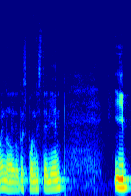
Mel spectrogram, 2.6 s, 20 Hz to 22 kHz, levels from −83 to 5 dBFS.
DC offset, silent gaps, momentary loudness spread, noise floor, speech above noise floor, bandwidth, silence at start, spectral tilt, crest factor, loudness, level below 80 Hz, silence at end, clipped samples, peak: under 0.1%; none; 12 LU; -60 dBFS; 34 dB; 8.8 kHz; 0 s; -8.5 dB/octave; 20 dB; -28 LUFS; -74 dBFS; 0 s; under 0.1%; -6 dBFS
